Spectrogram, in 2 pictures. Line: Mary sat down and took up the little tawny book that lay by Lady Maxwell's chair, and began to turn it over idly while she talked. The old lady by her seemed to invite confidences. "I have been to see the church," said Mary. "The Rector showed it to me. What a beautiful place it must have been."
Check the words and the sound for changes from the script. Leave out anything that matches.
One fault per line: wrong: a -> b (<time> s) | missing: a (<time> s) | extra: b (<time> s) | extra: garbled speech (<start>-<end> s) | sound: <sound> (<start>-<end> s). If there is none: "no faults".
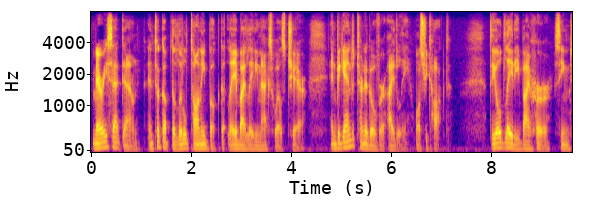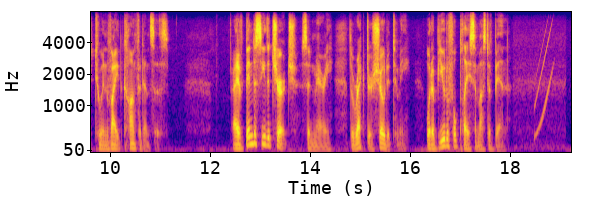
sound: chirp (18.5-18.9 s)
